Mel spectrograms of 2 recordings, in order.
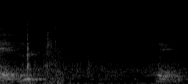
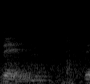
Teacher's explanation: We know we get aspiration in pin, pin, not in bin, bin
